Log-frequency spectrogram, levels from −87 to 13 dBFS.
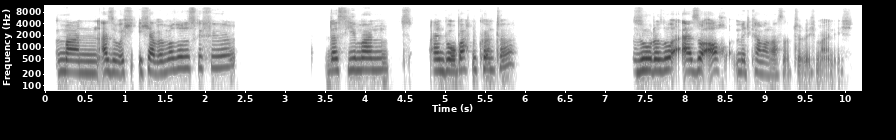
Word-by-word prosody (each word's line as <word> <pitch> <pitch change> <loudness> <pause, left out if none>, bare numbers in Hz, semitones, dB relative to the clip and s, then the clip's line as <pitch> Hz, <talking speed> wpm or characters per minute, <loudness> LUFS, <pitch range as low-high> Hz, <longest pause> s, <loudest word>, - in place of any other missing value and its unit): man 220 -2 +2
also, 225 -2 +1
ich 215 +2 -6
ich 230 0 -7
habe 215 -2 +3
immer 240 +4 -1
so 275 - +2
das 280 0 -4
Gefühl 290 +1 -5 1.1
dass 245 0 -1
jemand 255 0 0 0.5
einen 240 0 +1
beobachten 260 +2 +2
könnte. 275 +7 -3 1.5
So 240 +2 +4
oder 245 -1 +4
so, 255 +2 +4
also, 235 +1 +4
auch 245 - +3
mit 225 -1 -8
Kameras 210 -4 -6
natürlich, - - -15
meine - - -14
ich. - - -21
245 Hz, 140 wpm, -24 LUFS, 225-260 Hz, 1.5 s, So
